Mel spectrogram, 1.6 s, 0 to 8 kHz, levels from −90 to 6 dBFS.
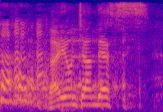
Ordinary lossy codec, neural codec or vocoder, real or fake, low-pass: none; none; real; 7.2 kHz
